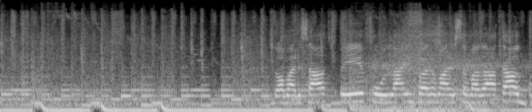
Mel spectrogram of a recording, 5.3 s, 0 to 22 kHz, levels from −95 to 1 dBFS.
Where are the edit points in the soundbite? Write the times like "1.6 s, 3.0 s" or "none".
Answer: 3.5 s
